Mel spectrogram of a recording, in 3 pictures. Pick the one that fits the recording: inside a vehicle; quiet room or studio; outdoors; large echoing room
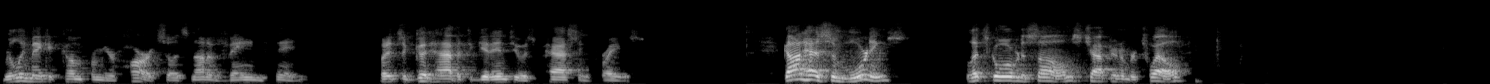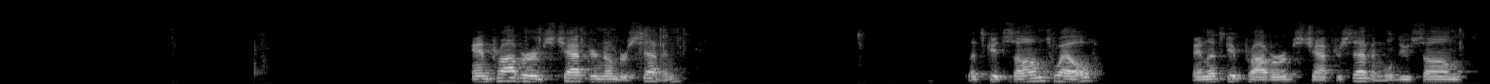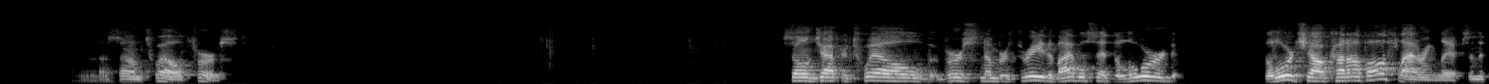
large echoing room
